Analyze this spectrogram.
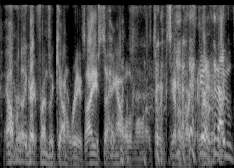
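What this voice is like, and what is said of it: Gruff Alex Jones impression. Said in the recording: “That's a great impression... it's easier to do his impression now than if you listen to like his older... he's kind of more like a higher pitched and like less gruff... the current iteration of Alex Jones”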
